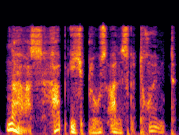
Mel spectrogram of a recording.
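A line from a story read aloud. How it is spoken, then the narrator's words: Murmur. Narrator (German): murmelte er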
